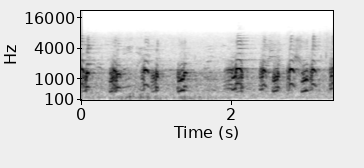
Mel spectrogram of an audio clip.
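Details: Canada geese getting into a fight, giving loud, strident honks spaced about every half second, some doubled and overlapping.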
